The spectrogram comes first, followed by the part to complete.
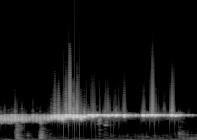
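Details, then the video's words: Red factor canary singing a rapid, thin, high trill held at one pitch for about three seconds, with bright sharp accents near the middle and end. "Red Factor Canary Finch Singing Exhibition"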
